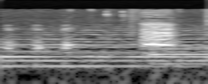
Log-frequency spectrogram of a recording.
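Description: A chicken clucks in a video game, a few quick, close clucks over a steady background hum.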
